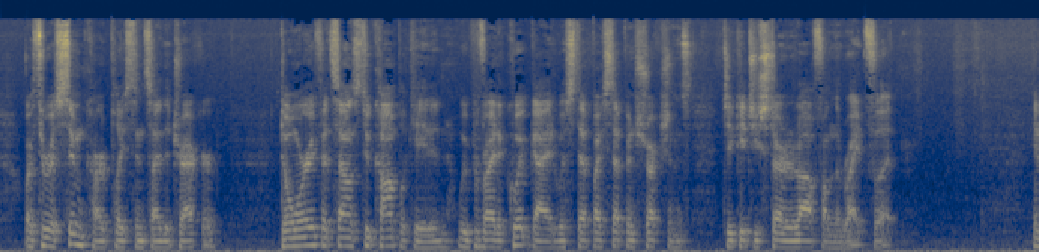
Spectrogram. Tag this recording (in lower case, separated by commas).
speech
